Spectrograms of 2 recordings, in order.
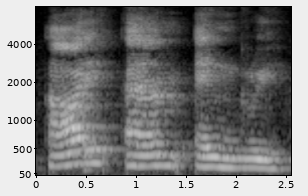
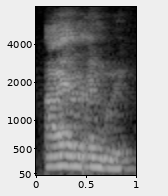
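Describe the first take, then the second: First: Very slow, drawn-out words; slow modelling. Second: Said in the usual way. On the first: Shown as a demonstration. Teacher models a sentence for English learners, very slowly. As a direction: stretch each word for learners.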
